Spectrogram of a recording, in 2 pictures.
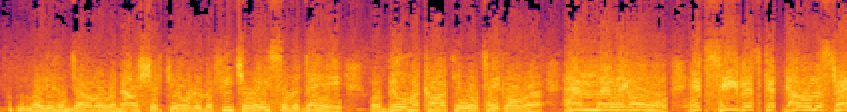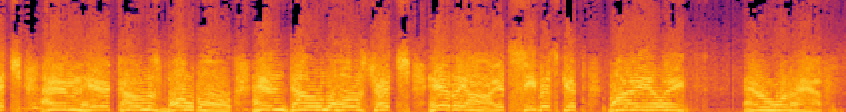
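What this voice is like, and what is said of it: Horse race announcer impersonation. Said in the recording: “that was a very fine impersonation”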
